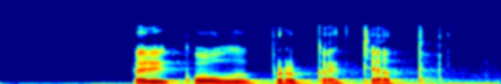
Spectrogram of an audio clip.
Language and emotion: Russian, neutral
